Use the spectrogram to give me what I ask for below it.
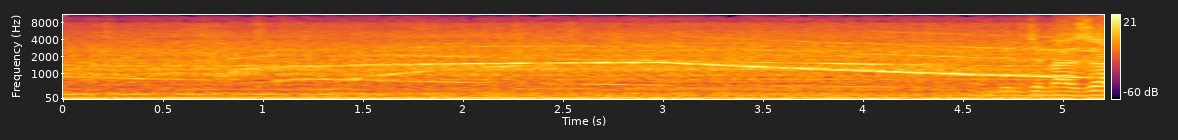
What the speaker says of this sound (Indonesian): Ada ambulan belakang.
